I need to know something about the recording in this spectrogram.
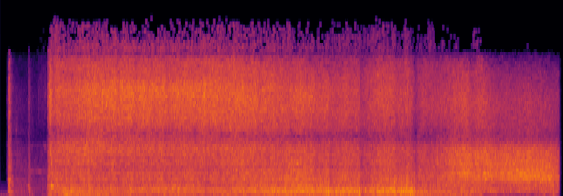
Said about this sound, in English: That is the actual emergency slide.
